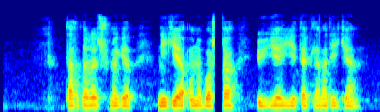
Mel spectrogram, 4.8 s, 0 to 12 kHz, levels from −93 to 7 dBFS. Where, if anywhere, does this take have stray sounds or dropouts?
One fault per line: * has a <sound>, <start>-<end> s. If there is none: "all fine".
* has a dropout, 2.7-2.8 s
